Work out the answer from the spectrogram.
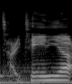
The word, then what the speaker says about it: Titania: I know I've been pronouncing her miscorrectly, but Titania, I've been working on it, so thank you.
